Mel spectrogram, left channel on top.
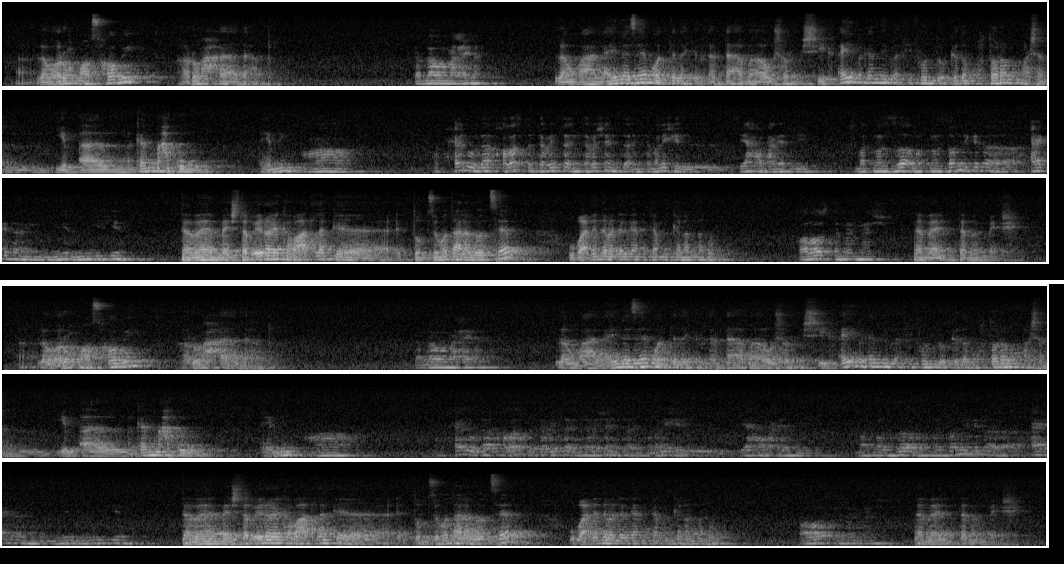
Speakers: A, on the left; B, on the left.
A: لو هروح مع اصحابي هروح آه، دهب
B: طب لو مع العيلة
A: لو مع العيلة زي ما قلت لك الغردقة بقى وشرم الشيخ اي مكان يبقى فيه فندق كده محترم عشان يبقى المكان محكوم فاهمني
B: اه طب حلو ده خلاص ده- طب انت انت يا باشا انت انت ملك السياحه والحاجات دي ما تنظم ما تنظم لي كده حاجه كده نيجي نيجي فيها
A: تمام ماشي طب ايه رأيك هبعت لك آه، التنظيمات على الواتساب وبعدين نبقى نرجع نكمل كلامنا
B: خلاص تمام ماشي
A: تمام تمام ماشي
